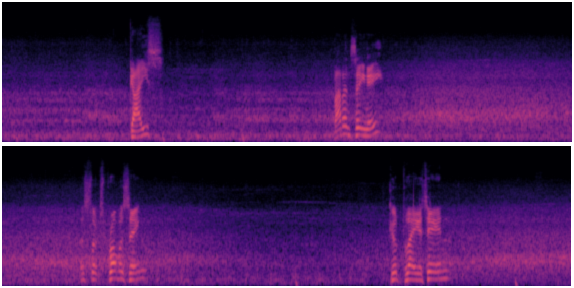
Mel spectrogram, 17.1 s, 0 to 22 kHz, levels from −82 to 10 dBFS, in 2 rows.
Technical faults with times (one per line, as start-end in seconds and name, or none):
none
